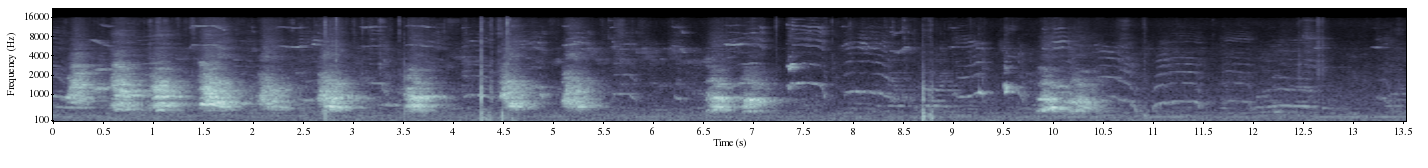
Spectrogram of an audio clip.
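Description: Dogs barking in quick repeated barks, about two a second, through the first half. Then comes high-pitched puppy whining and yipping, with one more short burst of barks about two-thirds of the way in.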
